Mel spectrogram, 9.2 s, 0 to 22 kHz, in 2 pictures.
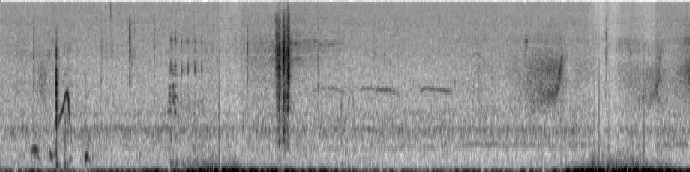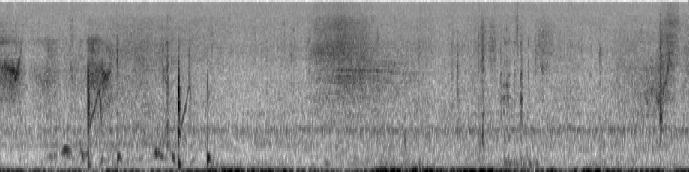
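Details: Greater Sage-Grouse displaying at the Henefer Lek, Utah, around 7 a.m.: males squeeze air from their chest pouches to make booming swells and sharp popping plops every few seconds to attract mates, with only three to five hens present. Heard over a steady low rumble and a few faint chirps.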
